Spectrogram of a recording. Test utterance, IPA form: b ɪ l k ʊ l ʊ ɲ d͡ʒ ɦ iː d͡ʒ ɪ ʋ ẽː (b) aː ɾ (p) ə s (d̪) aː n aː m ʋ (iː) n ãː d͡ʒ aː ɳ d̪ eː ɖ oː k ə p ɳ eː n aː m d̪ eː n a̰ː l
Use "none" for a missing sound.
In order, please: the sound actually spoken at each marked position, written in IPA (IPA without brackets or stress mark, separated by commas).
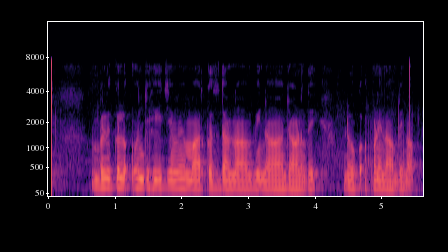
m, k, d̪, iː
